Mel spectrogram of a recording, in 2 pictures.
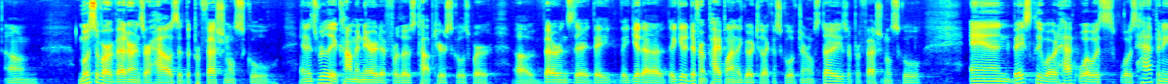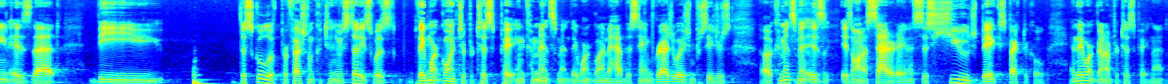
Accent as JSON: {"language": "English", "town": "Lexington", "region": "South Carolina", "country": "United States", "moved": "yes", "said": "I'm from Lexington, South Carolina"}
